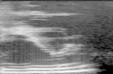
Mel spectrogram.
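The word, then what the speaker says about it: Yon: think it's Yun oh it's spelled y o n but it's pronounced Yun it's weird uh which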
